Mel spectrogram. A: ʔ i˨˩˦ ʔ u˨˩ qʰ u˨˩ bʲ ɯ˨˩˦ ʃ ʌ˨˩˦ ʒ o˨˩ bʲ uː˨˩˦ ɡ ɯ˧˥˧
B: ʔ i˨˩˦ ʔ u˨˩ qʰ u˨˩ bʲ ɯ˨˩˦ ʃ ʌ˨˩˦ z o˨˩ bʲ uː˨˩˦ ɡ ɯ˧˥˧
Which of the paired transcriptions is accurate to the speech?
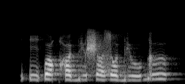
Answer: B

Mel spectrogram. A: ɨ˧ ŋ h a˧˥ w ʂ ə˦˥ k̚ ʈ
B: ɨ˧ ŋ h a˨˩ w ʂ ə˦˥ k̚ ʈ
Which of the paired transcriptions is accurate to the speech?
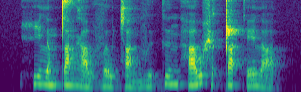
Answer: A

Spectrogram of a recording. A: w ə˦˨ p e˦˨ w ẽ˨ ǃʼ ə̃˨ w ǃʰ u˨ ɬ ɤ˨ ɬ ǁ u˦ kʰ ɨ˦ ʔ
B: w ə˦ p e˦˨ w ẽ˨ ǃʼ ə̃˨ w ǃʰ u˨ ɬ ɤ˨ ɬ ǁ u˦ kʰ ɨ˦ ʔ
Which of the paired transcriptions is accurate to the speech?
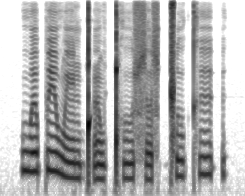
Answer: B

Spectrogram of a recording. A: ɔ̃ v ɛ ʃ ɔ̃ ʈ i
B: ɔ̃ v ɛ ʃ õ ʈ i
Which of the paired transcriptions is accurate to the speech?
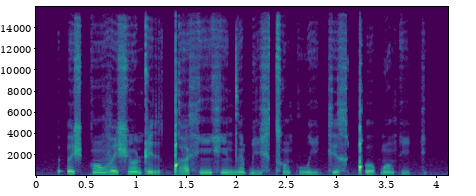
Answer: A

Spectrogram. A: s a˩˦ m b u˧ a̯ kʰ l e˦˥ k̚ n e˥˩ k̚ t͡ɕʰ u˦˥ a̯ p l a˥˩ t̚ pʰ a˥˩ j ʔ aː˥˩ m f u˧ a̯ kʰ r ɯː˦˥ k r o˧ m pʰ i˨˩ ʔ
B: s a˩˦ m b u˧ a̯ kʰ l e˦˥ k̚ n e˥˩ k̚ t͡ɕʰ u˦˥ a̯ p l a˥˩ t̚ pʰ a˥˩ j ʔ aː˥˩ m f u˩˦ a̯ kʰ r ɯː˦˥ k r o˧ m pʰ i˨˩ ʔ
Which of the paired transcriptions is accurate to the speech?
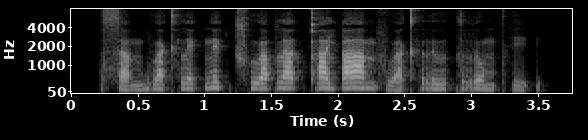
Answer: B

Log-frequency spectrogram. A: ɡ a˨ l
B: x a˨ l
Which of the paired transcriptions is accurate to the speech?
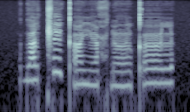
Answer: A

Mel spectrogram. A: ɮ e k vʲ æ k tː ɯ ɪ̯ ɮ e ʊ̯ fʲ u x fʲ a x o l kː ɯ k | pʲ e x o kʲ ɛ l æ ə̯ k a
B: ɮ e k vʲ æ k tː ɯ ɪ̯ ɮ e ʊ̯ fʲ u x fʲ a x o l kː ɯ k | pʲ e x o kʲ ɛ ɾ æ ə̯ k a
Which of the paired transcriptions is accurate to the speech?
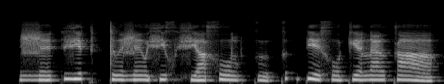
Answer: A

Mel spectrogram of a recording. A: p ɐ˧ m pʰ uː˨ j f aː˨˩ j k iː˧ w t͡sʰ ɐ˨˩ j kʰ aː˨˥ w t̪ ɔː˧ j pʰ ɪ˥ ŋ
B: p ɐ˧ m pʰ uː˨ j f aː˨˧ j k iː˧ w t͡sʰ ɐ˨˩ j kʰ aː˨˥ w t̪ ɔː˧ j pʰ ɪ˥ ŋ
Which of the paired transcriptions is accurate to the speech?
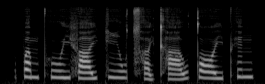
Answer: B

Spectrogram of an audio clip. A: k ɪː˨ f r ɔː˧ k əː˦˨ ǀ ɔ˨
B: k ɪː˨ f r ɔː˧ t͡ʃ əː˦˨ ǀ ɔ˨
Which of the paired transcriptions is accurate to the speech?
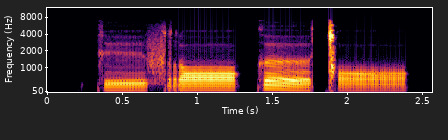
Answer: A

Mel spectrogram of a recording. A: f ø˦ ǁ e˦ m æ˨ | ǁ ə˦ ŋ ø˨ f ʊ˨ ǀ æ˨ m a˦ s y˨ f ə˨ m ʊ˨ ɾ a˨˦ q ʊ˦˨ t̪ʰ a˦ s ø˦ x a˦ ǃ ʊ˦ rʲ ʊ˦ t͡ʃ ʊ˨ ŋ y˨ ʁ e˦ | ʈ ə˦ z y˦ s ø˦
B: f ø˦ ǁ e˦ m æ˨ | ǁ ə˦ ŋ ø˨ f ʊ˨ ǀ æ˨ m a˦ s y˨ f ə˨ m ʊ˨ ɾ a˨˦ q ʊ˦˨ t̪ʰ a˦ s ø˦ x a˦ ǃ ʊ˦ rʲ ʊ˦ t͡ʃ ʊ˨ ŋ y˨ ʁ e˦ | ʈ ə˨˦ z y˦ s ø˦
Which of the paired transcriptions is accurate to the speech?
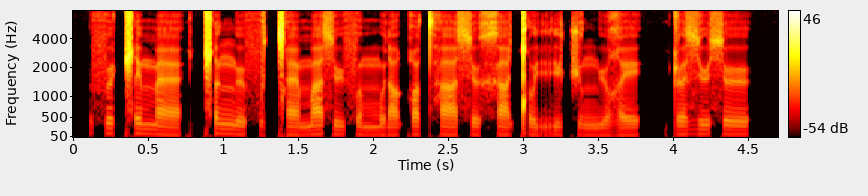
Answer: B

